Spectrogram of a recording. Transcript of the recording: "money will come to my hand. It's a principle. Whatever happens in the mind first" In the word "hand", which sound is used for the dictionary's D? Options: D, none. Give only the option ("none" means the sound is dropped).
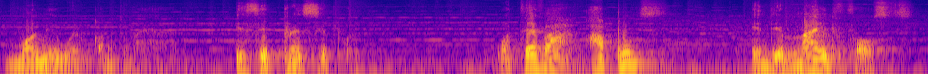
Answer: none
